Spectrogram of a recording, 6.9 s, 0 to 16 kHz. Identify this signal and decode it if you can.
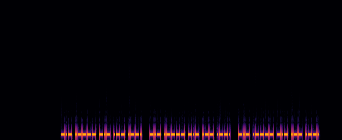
Morse code, heard as a keyed tone, about 50 wpm, 700 Hz. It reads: K1KWP K1KWP K1KWP
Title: USA Call Signs Repeated 3x 50wpm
